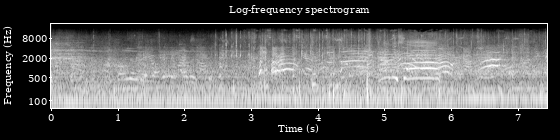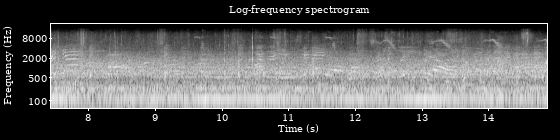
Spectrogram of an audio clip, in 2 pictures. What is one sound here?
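Horse hooves thud softly on sand.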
